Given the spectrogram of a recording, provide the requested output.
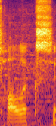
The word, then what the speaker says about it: holoX: I still can't take him seriously though because the like Japanese um freaking like pronunciation is holox and it and it just sounds like a freaking cleaning product to me, man.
